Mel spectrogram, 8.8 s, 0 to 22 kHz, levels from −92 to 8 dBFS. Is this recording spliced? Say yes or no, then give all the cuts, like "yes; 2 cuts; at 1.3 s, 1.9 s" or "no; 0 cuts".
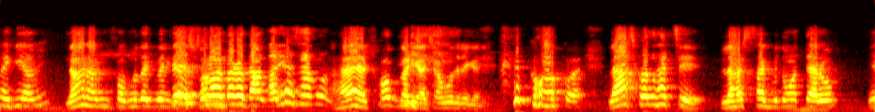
no; 0 cuts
